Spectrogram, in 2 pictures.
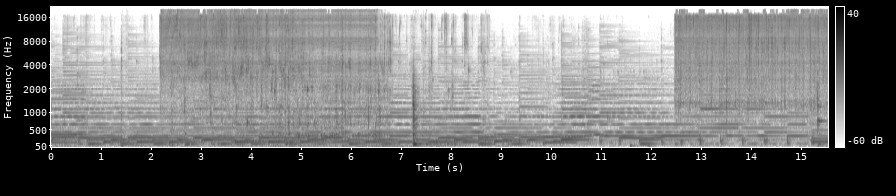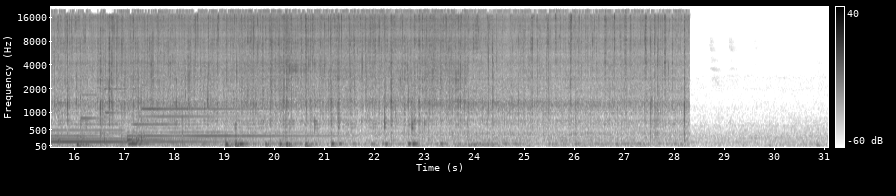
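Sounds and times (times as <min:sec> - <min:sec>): soft music: 0:00.0 - 0:21.5
food sizzling in hot oil: 0:02.2 - 0:06.9, 0:12.5 - 0:28.3.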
